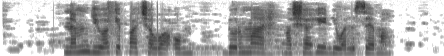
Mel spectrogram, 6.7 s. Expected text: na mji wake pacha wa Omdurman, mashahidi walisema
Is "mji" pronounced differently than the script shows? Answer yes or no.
no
